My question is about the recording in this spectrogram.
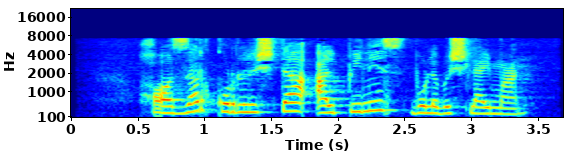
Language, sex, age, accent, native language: Uzbek, female, 12-17, Jizzax, Uzbek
